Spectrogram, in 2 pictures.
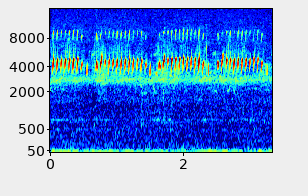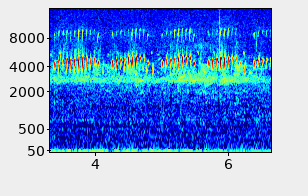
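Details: American Woodcock courtship flight display in Québec, usually performed in the evening or early morning as darkness falls: high, thin twittering chirps in quick bursts, about two per second, made mostly by the wing feathers. No other sounds.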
